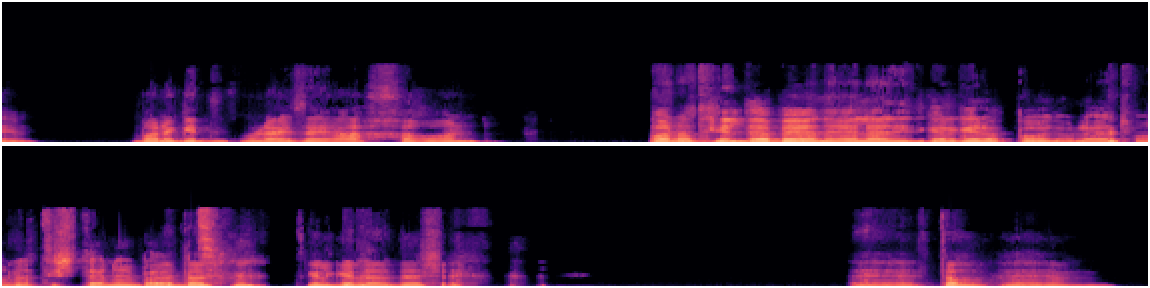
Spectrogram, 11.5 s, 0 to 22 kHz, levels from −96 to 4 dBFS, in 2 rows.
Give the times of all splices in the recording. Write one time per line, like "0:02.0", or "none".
0:01.2
0:03.2
0:07.0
